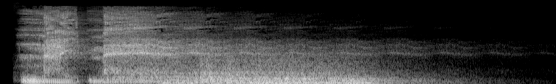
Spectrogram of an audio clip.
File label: Nightmare Spoken, The word ‘Nightmare’ spoken in deep sinister voice with ominous thunde; The word ‘Nightmare’ spoken in deep sinister voice with ominous thunder; Evil Voices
